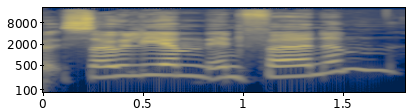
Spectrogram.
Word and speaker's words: Solium Infernum: That's a Solium in, but I can never say it right, like Devil Civ. – Yeah, so Solium Infernum? – That's right, yes.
